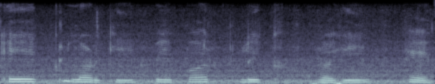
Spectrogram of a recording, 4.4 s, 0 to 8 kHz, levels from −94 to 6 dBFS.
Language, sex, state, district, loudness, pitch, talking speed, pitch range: Hindi, female, Madhya Pradesh, Dhar, -16 LUFS, 205 Hz, 80 wpm, 195-225 Hz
